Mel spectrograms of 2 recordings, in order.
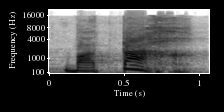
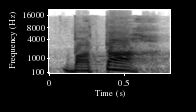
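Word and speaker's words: בטח: Y es la palabra hebrea batach, con B de burro y CH al final. Se pronuncia bataj, bataj.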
